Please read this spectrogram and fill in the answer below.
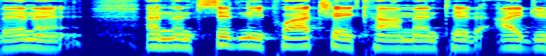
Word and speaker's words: Poitier: famous actor sidney poitier i looked up how to pronounce it i've always said poeche i've been saying his name wrong but it's poiche yeah but sydney he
